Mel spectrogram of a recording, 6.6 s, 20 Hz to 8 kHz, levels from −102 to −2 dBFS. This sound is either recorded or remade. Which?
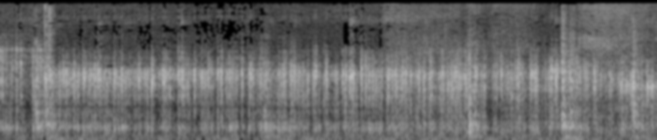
recorded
